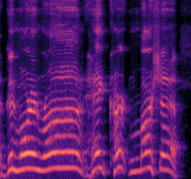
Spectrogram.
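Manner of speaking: high, loud, stretched good morning; drawn-out, high shout-out; calling out greeting. Real, not acted. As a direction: hail viewers with a big shout.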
